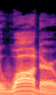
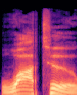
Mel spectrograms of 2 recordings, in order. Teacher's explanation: In American English, people might say water with a D sound, while in British English it's often watu with a T sound.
